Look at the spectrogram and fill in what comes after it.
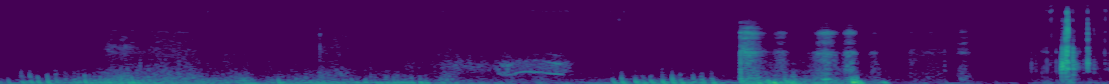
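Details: Sleeping dog snoring indoors: low, breathy rumbling pulses repeat steadily for the first few seconds. A brief thin whine follows, then a few louder snorts and rustles.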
